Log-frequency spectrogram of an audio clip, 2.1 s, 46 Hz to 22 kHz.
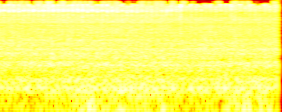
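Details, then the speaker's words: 2006 Nissan Sentra 1.8 L running about 10 minutes after a water pump replacement while burping the cooling system, hoses around 175–206°F, fans kicked on. Smooth, steady idle with an even low hum and no knocks, misses or hiss; healthy. "actually sounds like it's doing good. All right. Car's been running for 10 minutes."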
